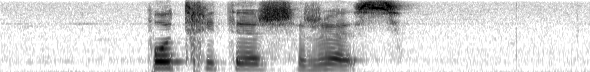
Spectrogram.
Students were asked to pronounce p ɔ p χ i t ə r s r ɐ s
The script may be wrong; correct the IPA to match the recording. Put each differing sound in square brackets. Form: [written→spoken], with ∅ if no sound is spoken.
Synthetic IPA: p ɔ [p→t] χ i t ə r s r [ɐ→ə] s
